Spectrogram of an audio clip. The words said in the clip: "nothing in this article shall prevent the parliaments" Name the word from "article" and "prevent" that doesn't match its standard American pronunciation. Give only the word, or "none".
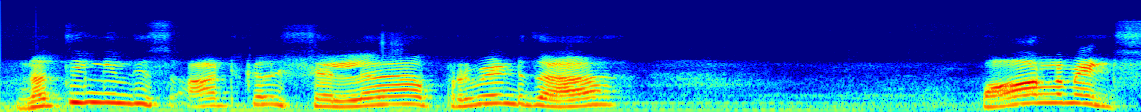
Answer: none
